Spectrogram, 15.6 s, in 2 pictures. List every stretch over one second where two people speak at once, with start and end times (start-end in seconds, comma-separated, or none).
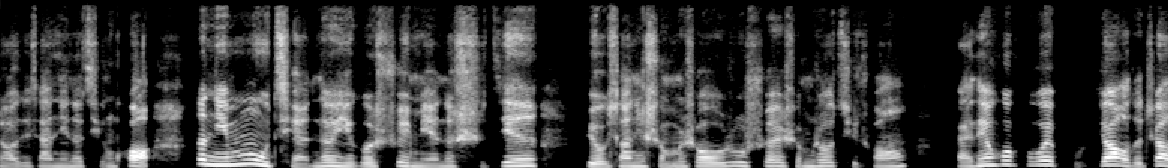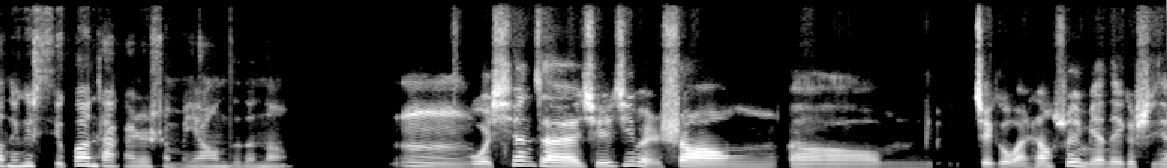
none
